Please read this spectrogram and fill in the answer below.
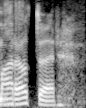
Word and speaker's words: Marotter: It sounded like you said Marauder. That's the idea of the name. Marotter.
